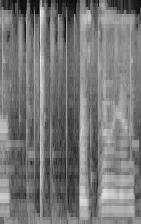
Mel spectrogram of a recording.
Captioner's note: smack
